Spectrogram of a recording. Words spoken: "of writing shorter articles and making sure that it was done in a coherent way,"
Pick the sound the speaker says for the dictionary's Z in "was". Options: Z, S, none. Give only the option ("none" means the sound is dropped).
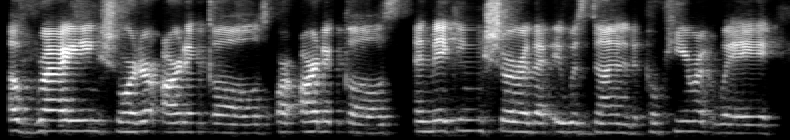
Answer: Z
